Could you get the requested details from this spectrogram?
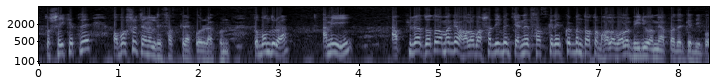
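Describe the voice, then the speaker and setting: A man with a Bengali accent hosting his channel, explaining a ritual to viewers in a repetitive, drawn-out way. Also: on the high side, a little mellow, poor audio. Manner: repetitive, draws out words slowly when reciting. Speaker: channel host teaching folk rituals. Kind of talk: casual instructional talk to viewers.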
